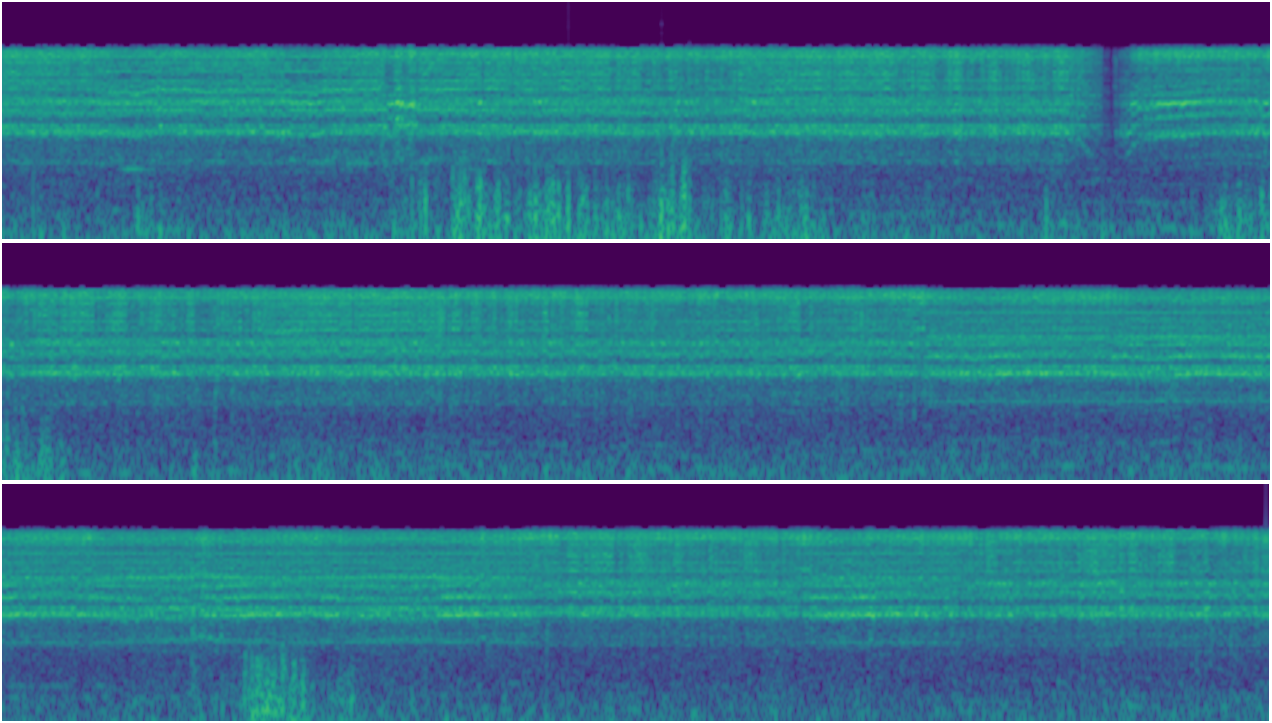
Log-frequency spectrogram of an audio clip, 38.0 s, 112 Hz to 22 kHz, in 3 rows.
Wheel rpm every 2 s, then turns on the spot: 160, 160, 170, 170, 170, 110, 160, 170, 170, 160, 170, 170, 160, 160, 160, 170, 170, 170, 160.
none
